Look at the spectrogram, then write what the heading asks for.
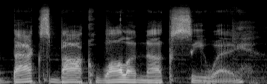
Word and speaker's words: Baxbakwalanuxsiwae: think is pretty cool, is the Baxbakwalanuxsiwae. And yes, that is how you say it.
